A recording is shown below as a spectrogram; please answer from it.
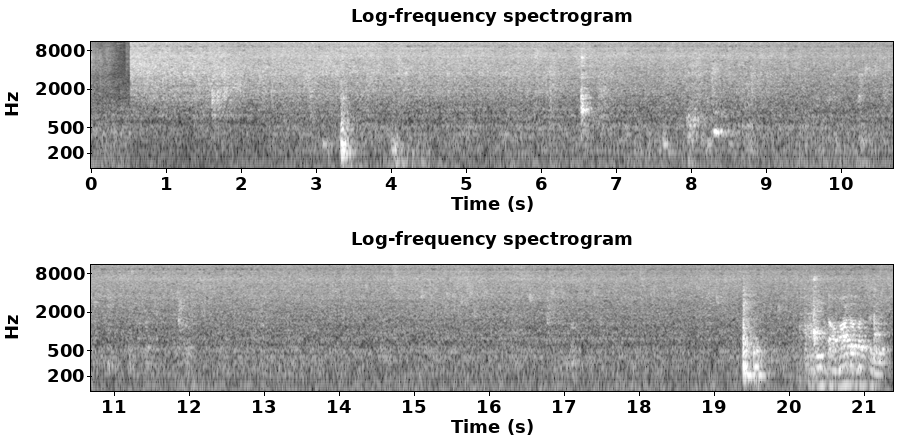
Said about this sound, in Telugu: పోపు గింజలు వేస్తున్నా అండి, తాలింపు గింజలు.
